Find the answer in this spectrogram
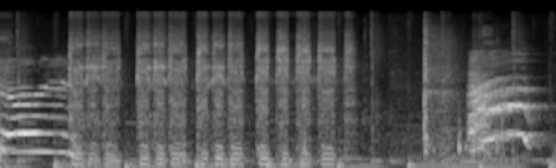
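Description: Upbeat background music with a steady beat, with a short high-pitched voice at the start and another rising one near the end.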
